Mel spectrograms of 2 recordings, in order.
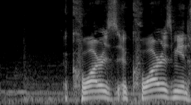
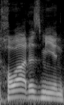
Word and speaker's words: Khwarizmian: Khwarizmian, Khwarizmian cavalry. That's how it's supposed to be pronounced.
